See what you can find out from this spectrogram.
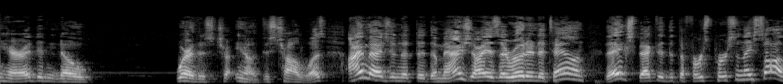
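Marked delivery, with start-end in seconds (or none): none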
